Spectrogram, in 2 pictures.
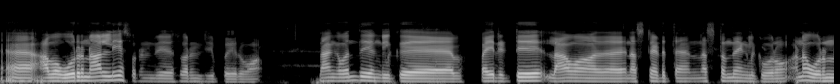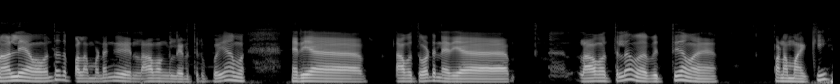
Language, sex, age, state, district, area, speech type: Tamil, male, 30-45, Tamil Nadu, Namakkal, rural, spontaneous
